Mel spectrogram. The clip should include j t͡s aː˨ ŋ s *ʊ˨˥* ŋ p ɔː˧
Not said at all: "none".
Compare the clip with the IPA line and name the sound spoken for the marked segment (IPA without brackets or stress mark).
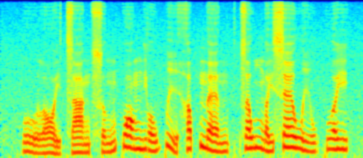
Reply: ʊ˨˥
